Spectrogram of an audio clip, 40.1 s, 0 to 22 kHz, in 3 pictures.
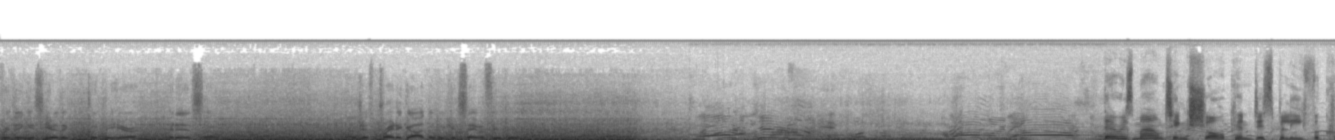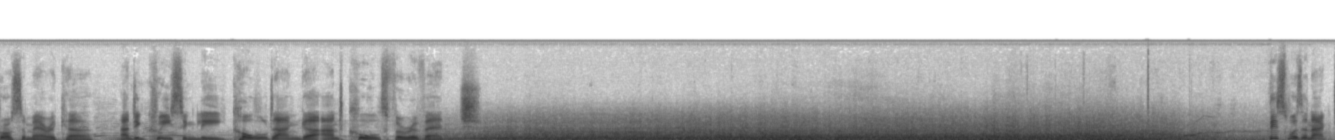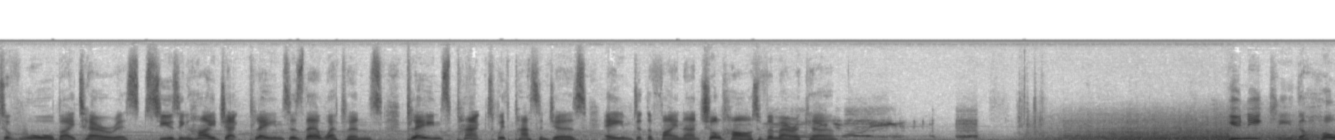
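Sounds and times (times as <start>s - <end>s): distant jet roar and explosion rumble: 0.0s - 11.9s, 17.5s - 34.8s, 35.8s - 40.0s.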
